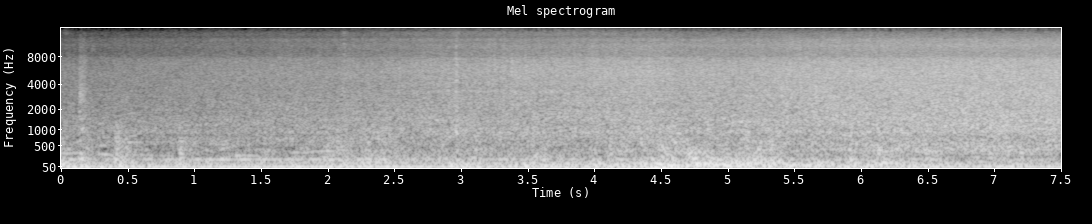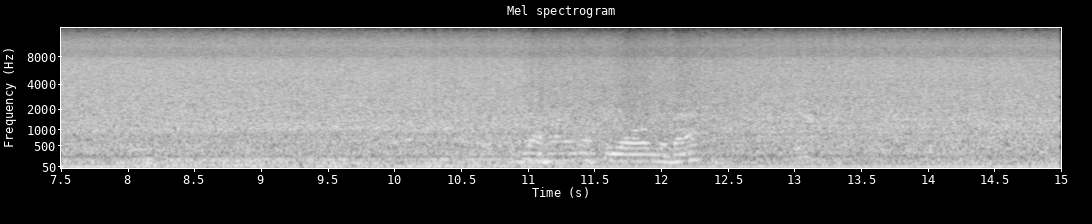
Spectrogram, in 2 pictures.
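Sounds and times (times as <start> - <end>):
low hum: 0.0 - 11.7
waterfall rushing: 0.6 - 15.0.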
